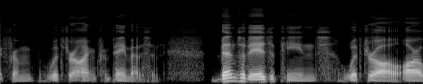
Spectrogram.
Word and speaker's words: benzodiazepines: substitution from pain medicines to bend the it's pronounced benzodiazepines by saying that yes does it is means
